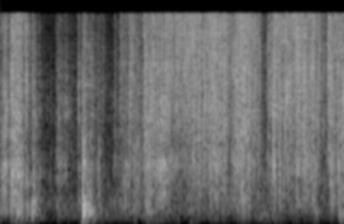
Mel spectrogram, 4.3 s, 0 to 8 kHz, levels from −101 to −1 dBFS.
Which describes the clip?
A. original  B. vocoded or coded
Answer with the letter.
B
